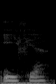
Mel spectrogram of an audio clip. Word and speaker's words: Aoife: It's definitely Ifia. Aoife. Aoife? A-E-F-A. That's not how it's spelled.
